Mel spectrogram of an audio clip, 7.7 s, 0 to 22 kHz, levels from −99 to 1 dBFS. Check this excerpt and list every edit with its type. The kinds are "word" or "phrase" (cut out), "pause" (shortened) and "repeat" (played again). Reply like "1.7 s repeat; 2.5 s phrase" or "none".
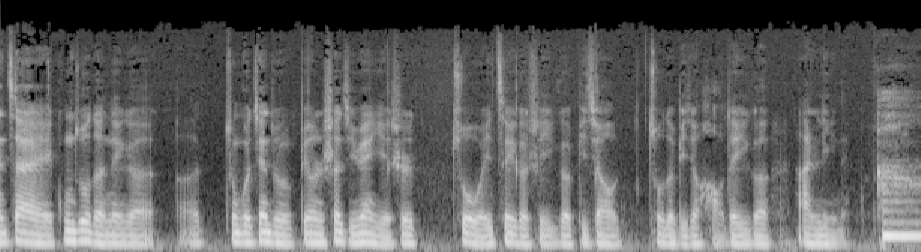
none

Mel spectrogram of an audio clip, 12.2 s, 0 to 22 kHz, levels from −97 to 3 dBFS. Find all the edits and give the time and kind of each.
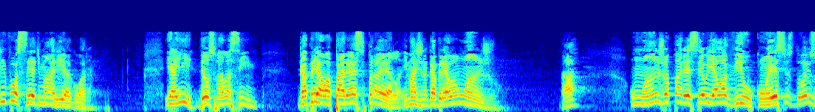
none

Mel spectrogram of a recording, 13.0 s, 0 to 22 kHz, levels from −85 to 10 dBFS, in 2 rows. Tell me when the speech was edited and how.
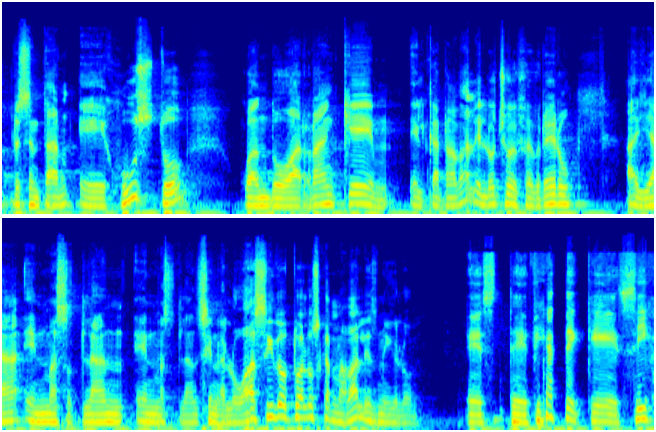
10.9 s pause

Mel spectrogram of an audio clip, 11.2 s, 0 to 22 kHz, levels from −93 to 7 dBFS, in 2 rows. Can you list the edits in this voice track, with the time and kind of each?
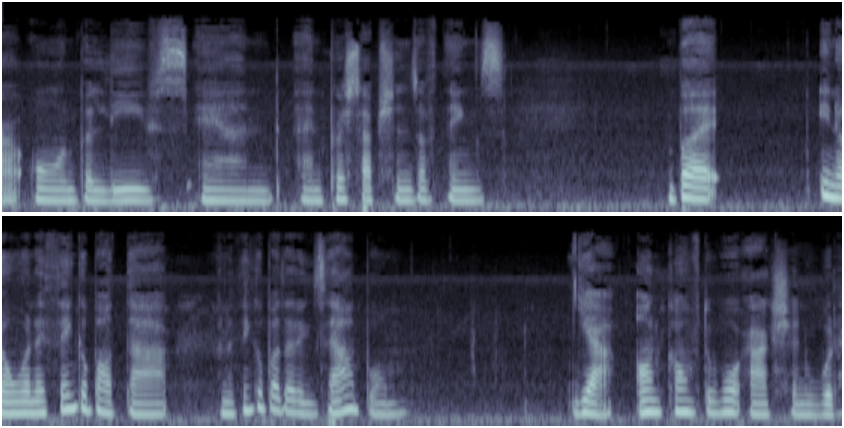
4.4 s pause

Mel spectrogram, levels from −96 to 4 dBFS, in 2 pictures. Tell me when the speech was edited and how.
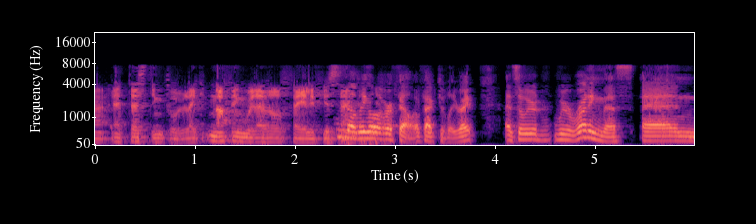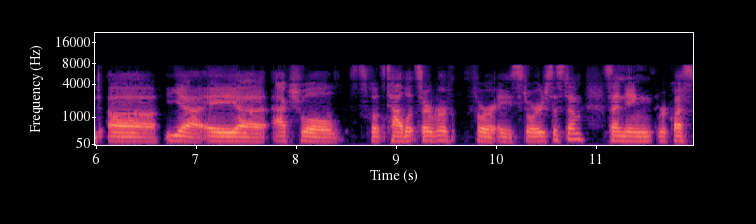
6.7 s pause; 8.9 s word; 11.1 s word

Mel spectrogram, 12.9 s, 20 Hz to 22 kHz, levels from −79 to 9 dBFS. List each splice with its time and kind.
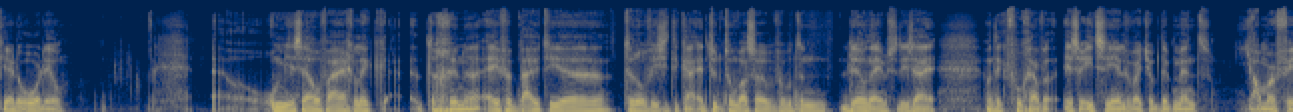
8.3 s pause; 11.2 s word

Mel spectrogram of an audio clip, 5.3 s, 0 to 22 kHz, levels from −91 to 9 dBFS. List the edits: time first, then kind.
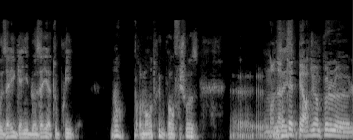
2.0 s phrase; 2.7 s word

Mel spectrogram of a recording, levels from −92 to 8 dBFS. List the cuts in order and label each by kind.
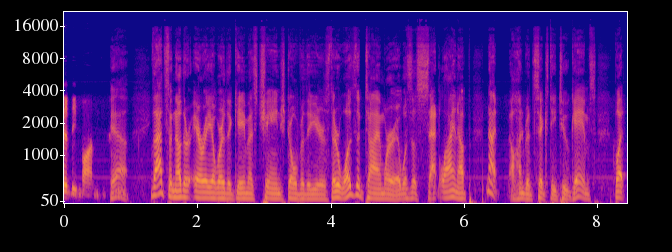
1.3 s word

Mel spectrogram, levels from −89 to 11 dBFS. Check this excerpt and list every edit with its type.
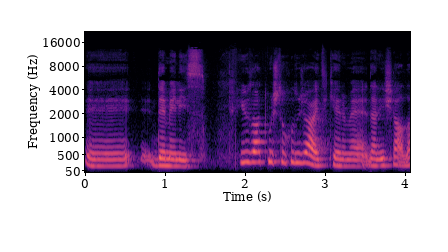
1.9 s pause

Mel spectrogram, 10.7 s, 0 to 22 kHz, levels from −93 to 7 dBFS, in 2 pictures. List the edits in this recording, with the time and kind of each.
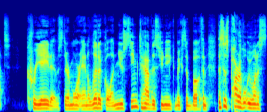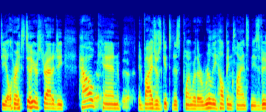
none

